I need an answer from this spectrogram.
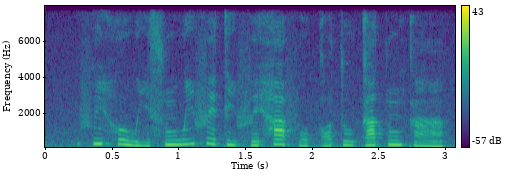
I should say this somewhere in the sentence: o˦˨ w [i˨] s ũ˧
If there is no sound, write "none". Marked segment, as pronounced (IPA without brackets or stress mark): i˨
